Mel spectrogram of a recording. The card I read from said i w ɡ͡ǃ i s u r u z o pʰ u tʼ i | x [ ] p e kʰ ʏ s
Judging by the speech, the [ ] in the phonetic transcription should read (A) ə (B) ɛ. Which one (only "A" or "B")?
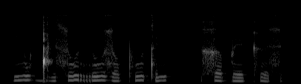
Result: A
